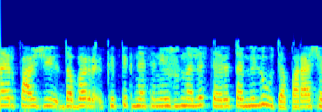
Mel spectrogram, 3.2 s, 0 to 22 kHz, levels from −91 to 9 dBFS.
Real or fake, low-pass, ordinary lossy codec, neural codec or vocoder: real; 7.2 kHz; AAC, 16 kbps; none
